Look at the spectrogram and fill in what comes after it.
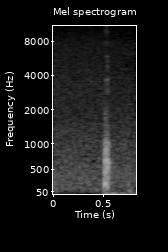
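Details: Single short, abrupt hiccup from a character during a GTA roleplay stream against a quiet background.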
